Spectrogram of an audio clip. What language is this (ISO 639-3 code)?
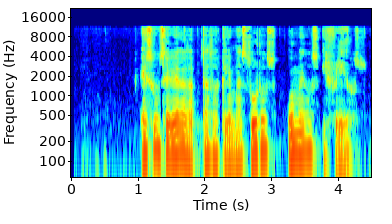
spa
